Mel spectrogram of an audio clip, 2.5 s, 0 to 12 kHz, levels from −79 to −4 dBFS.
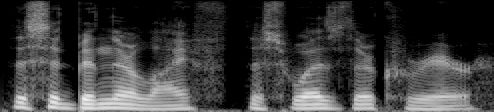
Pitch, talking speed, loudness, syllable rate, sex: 110 Hz, 220 wpm, -18 LUFS, 4.5 syllables/s, male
